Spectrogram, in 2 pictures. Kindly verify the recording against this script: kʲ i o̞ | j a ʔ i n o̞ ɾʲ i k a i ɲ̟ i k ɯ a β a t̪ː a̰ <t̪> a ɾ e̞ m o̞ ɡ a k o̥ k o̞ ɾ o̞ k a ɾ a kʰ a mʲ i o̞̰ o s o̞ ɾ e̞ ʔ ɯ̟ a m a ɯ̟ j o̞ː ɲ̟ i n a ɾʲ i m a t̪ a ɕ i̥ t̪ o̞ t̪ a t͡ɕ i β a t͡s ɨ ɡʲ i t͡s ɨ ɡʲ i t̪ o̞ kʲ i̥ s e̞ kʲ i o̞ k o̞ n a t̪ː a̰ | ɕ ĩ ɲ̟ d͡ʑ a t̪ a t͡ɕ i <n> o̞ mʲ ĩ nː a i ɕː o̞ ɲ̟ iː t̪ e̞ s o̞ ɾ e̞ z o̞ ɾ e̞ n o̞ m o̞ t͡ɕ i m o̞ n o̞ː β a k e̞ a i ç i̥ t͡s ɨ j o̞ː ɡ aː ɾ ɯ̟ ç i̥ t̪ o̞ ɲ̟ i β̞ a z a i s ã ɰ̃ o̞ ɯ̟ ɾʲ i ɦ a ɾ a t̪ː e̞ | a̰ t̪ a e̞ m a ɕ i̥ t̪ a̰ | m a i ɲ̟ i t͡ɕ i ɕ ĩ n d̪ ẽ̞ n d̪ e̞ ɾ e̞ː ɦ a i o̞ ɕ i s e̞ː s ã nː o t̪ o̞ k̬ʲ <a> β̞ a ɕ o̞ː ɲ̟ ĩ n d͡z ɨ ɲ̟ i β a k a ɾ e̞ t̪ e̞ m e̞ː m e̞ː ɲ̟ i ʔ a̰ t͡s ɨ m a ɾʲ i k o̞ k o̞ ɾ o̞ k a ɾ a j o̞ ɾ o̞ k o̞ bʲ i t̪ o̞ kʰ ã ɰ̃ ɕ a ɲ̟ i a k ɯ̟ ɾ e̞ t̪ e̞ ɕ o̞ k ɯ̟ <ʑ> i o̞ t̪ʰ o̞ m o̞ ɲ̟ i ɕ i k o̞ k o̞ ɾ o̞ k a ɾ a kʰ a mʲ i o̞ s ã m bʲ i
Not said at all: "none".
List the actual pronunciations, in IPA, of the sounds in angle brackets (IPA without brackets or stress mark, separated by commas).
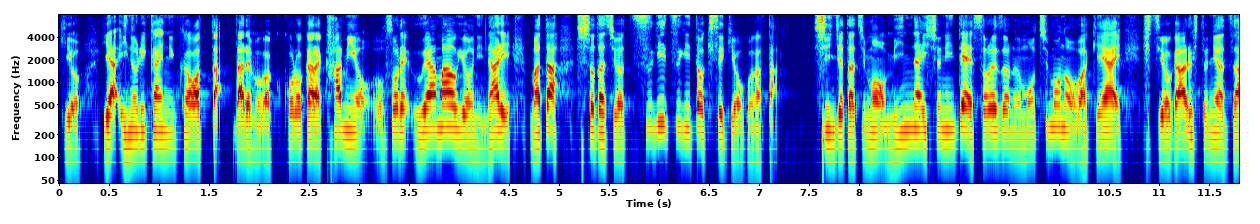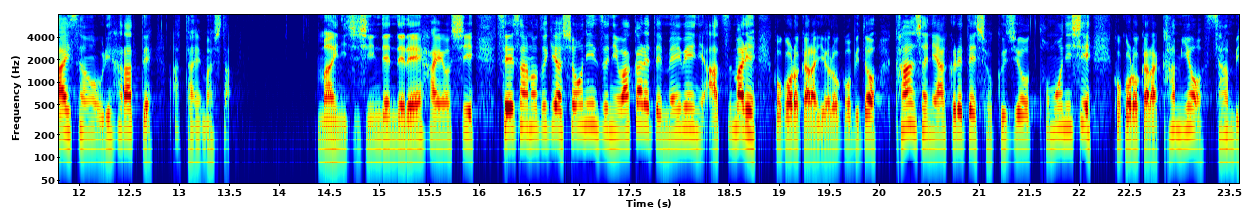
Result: d̪, m, i, ʑ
